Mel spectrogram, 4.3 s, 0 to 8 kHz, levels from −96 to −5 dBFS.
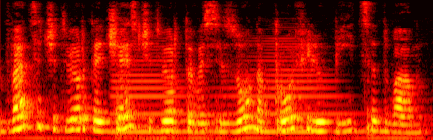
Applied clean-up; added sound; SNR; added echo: none; Wind instrument, woodwind instrument; 14 dB; reverberation time 0.2 s.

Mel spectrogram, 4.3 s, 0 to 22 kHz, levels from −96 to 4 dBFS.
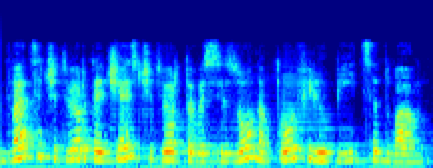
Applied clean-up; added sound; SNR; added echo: neural separator model SepFormer DNS4.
